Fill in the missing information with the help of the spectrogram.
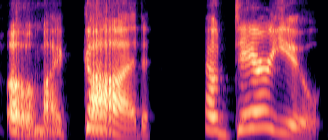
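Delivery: hammed-up scandalized gasping protest, stretched out; exaggerated shocked indignation; mock outrage. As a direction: imitate someone utterly affronted, slow and loud. Mimics outraged people's reaction.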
